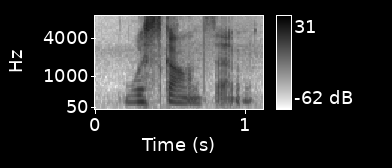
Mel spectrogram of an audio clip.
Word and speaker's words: Wisconsin: So the Midwest, it's one Wisconsin, all one. But you, because you're not from the Midwest, split it up.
